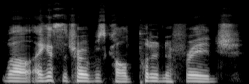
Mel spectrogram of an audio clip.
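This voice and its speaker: A man's voice: a little high, steady tone, moderate pace, no echo. A man chatting casually as a player in a tabletop game. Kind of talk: casual chat.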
